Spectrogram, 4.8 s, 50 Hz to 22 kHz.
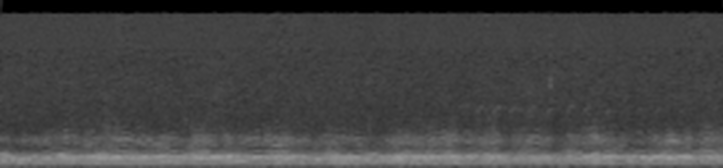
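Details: Snow Geese massed on Cayuga Lake, New York, at a spring migration stopover on 20 March 2021. A more distant, even murmur of countless overlapping honks fills the whole clip.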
